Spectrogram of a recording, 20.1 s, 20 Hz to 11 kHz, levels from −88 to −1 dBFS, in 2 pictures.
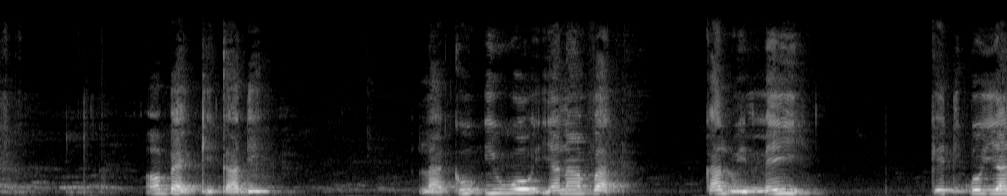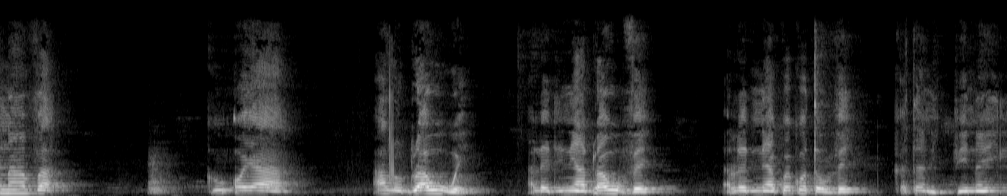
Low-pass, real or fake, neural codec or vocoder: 9.9 kHz; real; none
